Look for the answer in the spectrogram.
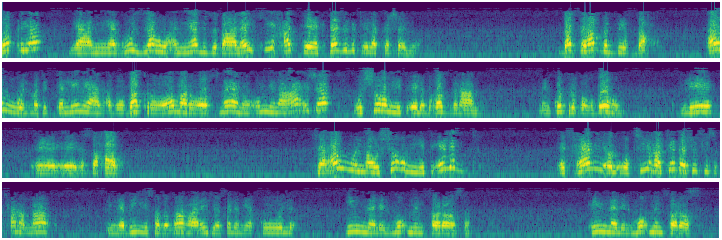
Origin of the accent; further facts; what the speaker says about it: Egypt; اللي منتشرة عندنا في مصر والعياذ بالله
